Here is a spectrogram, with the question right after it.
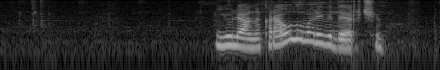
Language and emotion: Russian, neutral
